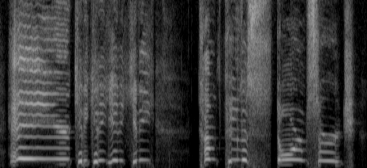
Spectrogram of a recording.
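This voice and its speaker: Squeaky and extremely high-pitched, a put-on character voice speaks at a very slow pace. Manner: mocking.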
